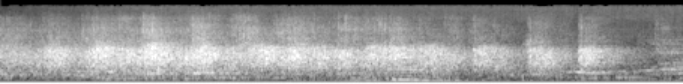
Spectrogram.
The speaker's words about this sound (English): Give the Lord a hand clap of praise. Hallelujah.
